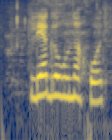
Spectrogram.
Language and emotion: Russian, neutral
